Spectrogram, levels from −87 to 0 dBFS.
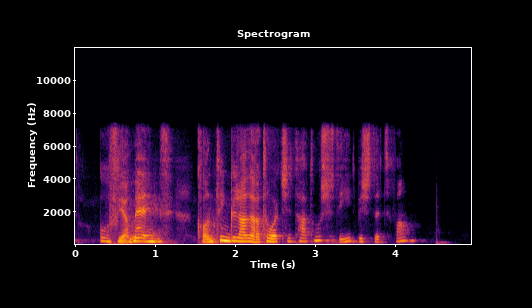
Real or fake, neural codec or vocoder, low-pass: fake; codec, 16 kHz, 1 kbps, X-Codec, HuBERT features, trained on LibriSpeech; 7.2 kHz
